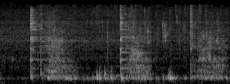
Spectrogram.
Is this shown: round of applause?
no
